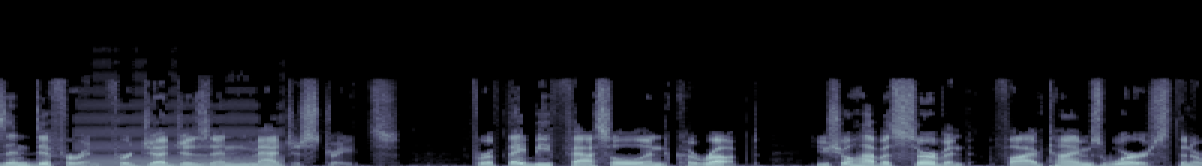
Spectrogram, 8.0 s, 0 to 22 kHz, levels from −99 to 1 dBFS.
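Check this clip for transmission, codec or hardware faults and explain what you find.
One fault is present: GSM phone buzz, from 0.49 s to 1.89 s in this speech clip. A nearby 2G handset on a call is transmitting in bursts about 217 times per second, and the audio circuitry demodulates those radio pulses as if they were signal. The result is a hard, raspy buzz at 217 Hz, rich in harmonics, sitting about 16 dB below the speech. It holds steady throughout that span and bears no relation to the speech itself.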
